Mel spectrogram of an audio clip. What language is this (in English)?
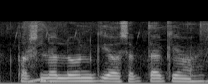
Hindi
